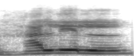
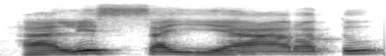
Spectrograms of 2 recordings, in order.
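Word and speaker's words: هل السيارة: baik jadi Sin itu Sin itu termasuk asyamsiah jadi bacanya Ya bukan Halil ya bukan Halis Halis Iya betul lamnya tak berbunyi langsung ya luluh langsung ke sinnya Halis sayyaratu gitu coba dipraktikkan ya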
